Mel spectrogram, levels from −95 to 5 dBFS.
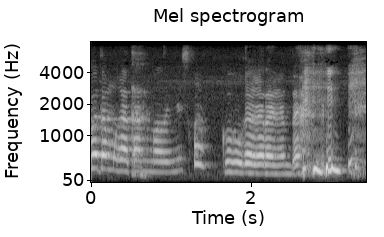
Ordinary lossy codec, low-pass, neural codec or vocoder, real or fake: none; 7.2 kHz; none; real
